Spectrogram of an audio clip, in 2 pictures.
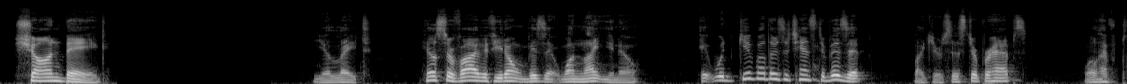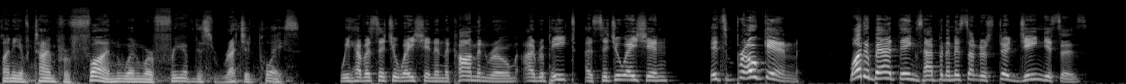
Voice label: animation; Innovative LA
